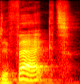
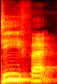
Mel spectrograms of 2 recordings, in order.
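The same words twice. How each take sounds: First: The stress is on the second syllable. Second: The stress is on the first syllable. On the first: It is a verb meaning to desert one's country. "To defect, the stress is on the second syllable" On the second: It is a noun meaning a flaw. "the noun, defect, stress on the first syllable"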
